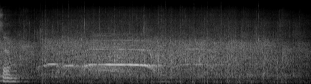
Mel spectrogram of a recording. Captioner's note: crowd cheering and applauding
